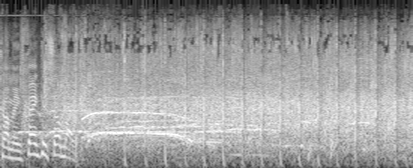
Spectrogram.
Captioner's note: audience cheers and applauds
